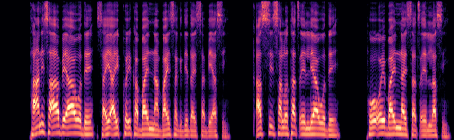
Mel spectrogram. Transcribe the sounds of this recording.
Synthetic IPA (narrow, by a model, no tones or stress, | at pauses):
t̪aːnɪsɐʔabɛʔaːwɔd̪ɛsɐʔɪɐjkːɔjkːɐbɐjnːɐbɐjs̬ɐɡɪd̪ɪd̪ɐjsːɐbɛʔɐsɪ̰ | kʼɐsːɪsɐlɔt̪ɐt͡sʼe̞ːlːɪjaːwɔd̪ɛ | poːʔɔjbɐjnːɐjsːɐt͡sʼe̞ːlːɐsɪ̰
